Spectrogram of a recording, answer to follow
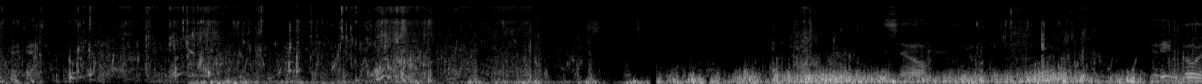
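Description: Wind on the microphone and water splashing around an inflatable packraft as it is paddled across a lake. The wind gusts louder from about two-thirds of the way in.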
